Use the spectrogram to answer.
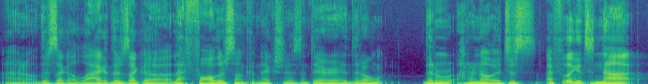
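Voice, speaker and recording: A man's voice: lowish voice, a little fast, mellow. A man in his late twenties co-hosting a podcast, rambling and emphatic in casual chat, swearing often. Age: late 20s. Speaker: podcast co-host.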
